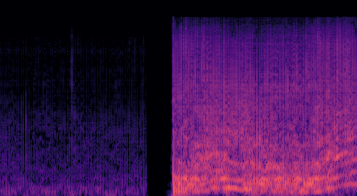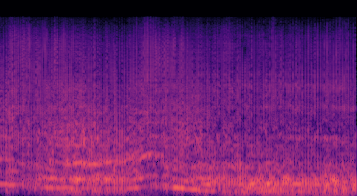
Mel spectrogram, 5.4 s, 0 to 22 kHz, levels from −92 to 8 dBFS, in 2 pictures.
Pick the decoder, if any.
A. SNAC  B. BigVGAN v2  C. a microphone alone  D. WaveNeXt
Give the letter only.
B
